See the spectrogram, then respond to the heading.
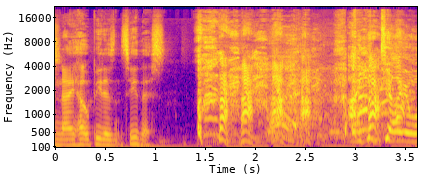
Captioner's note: laughing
